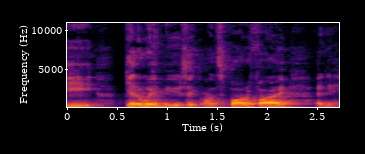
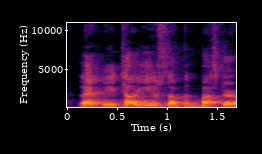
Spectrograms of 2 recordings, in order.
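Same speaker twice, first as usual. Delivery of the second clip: put-on voice of a rambling old-timer; 4 semitones higher than usual. Imagining rambling to future generations about it: rambling put-on voice. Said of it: "I'm stopping doing that voice".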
